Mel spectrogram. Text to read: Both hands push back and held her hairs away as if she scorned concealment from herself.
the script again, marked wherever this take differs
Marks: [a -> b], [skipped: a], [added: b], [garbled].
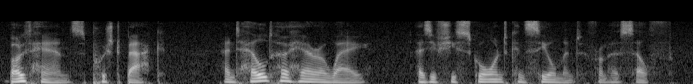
Both hands [push -> pushed] back and held her [hairs -> hair] away as if she scorned concealment from herself.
